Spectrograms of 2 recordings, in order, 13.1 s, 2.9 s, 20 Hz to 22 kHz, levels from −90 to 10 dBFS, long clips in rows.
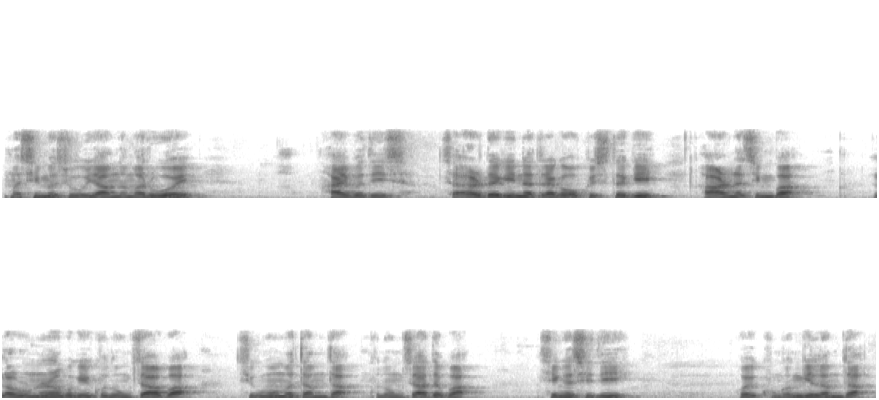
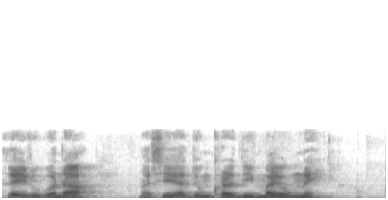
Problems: background sounds at intervals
